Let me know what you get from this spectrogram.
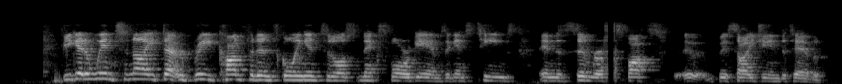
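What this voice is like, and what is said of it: Irish accent. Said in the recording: “Ireland ... I like your accent. It's tough. I want to learn how to talk like that.”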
